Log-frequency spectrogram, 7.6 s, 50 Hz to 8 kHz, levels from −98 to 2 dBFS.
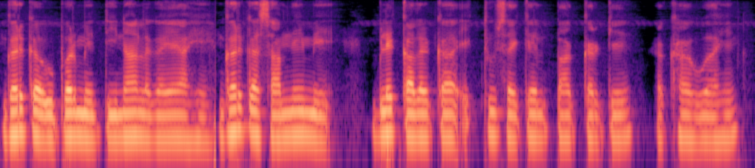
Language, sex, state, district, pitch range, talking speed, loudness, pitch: Hindi, male, Arunachal Pradesh, Longding, 125-135 Hz, 175 wpm, -19 LUFS, 125 Hz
